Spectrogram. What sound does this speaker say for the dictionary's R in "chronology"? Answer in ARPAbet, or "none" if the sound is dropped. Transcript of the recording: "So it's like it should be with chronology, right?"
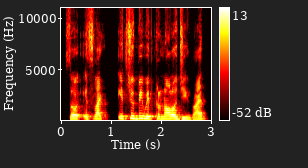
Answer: R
